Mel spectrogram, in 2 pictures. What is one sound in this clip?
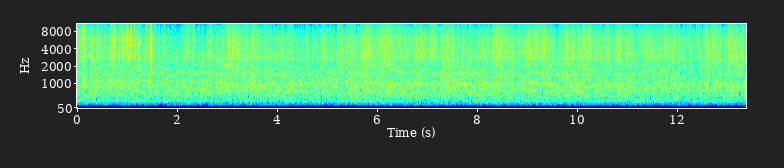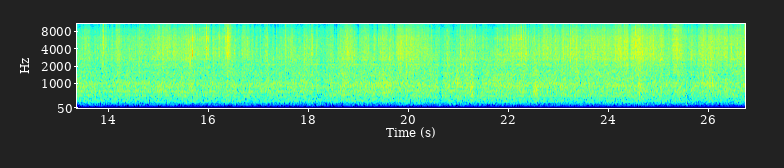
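Raindrops tap on the windscreen.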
